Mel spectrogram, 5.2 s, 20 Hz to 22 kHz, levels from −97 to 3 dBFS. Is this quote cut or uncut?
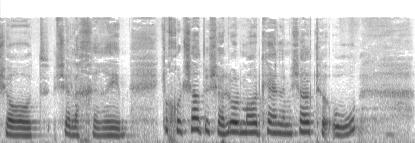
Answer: cut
